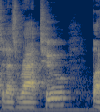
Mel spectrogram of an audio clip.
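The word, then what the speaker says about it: Räty: rat some people say rat too his brother just got traded in that Horvat trade with the Islanders and I saw some people pronounce it as rat II but hockey reference pronounces it rati so uh take your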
